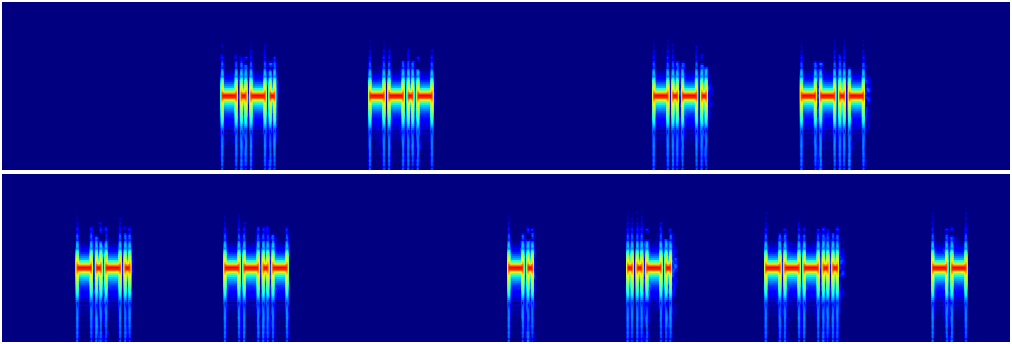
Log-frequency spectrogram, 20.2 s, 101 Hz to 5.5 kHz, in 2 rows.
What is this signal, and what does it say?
Morse code, heard as a keyed tone, about 25 wpm, spaced as for 8 wpm, 590 Hz. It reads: CQ CQ CQ NF8M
